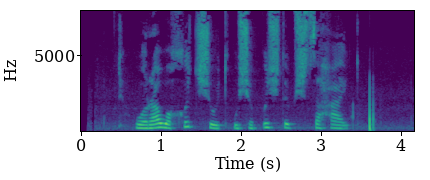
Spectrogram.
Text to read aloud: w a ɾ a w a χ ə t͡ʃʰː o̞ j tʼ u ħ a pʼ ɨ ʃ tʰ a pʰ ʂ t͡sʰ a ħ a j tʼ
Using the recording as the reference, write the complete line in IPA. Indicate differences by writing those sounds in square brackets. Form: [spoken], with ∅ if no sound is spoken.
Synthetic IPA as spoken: w a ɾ a w a χ ə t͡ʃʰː o̞ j tʼ u [ʃ] a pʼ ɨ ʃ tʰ a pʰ [ʃ] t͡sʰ a ħ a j tʼ

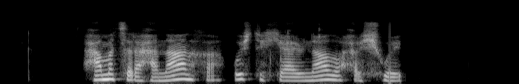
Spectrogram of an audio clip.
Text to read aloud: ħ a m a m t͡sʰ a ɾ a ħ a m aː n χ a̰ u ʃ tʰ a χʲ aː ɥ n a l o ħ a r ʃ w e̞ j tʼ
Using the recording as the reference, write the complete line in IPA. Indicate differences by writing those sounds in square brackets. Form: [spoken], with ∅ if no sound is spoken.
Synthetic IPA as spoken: ħ a m a [∅] t͡sʰ a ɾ a ħ a [n] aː n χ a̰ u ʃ tʰ a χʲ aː ɥ n a l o ħ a r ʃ w e̞ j tʼ

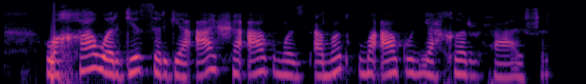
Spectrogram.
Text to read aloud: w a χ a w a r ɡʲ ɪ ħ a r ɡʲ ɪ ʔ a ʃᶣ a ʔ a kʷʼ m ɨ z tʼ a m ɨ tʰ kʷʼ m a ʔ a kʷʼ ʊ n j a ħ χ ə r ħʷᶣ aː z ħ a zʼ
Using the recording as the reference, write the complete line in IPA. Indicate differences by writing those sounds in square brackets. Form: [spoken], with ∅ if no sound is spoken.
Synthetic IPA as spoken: w a χ a w a r ɡʲ ɪ [s] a r ɡʲ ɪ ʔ a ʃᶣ a ʔ a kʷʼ m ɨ z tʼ a m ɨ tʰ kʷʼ m a ʔ a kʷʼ ʊ n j a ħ χ ə r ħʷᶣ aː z [ʂ] a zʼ

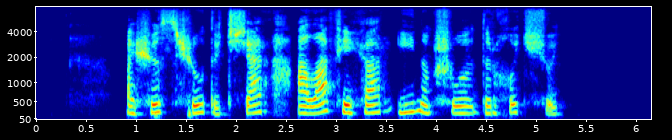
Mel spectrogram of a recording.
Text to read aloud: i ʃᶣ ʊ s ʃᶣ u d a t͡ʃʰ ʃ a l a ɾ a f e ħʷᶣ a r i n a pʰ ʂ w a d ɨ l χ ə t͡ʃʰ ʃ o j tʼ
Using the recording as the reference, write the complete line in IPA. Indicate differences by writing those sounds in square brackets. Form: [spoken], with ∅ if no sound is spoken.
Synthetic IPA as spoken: [a] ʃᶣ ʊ s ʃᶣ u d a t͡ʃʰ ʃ a [r] a [l] a f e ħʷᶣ a r i n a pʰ ʂ w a d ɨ [r] χ ə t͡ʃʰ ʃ o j tʼ

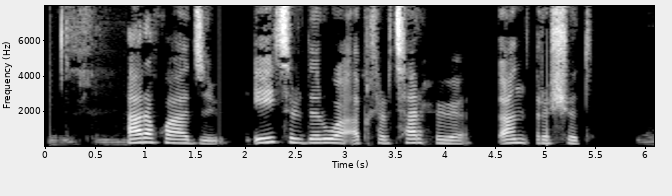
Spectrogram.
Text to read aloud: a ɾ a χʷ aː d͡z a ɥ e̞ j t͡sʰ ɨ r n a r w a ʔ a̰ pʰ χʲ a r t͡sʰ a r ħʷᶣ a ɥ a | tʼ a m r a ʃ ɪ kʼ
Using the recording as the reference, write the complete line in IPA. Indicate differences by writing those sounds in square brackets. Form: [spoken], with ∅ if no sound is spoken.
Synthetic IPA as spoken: a ɾ a χʷ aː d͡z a ɥ e̞ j t͡sʰ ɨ r [d] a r w a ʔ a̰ pʰ χʲ a r t͡sʰ a r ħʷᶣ a ɥ a | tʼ a [n] r a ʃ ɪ [tʼ]

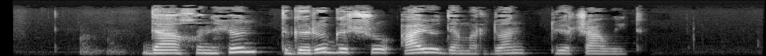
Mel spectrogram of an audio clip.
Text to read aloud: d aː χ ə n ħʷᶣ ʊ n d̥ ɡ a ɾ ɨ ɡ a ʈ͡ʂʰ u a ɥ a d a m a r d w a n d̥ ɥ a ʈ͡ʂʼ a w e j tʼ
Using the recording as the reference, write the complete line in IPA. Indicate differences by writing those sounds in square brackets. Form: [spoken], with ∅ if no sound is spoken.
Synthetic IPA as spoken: d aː χ ə n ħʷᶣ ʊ n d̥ ɡ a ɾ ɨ ɡ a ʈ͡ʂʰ u a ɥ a d a m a r d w a n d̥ ɥ a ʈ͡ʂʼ a w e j tʼ

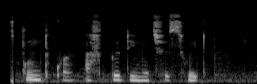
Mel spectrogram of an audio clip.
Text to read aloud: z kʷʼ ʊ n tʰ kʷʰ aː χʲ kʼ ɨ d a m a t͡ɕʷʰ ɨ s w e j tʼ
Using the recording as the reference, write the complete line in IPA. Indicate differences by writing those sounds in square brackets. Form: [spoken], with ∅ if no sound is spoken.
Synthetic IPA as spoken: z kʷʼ ʊ n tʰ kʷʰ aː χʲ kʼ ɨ d [i] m a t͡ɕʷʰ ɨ s w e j tʼ

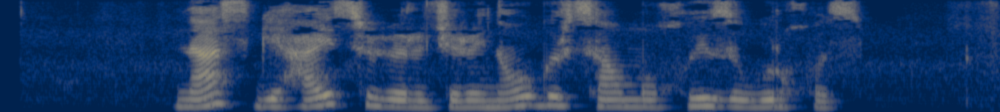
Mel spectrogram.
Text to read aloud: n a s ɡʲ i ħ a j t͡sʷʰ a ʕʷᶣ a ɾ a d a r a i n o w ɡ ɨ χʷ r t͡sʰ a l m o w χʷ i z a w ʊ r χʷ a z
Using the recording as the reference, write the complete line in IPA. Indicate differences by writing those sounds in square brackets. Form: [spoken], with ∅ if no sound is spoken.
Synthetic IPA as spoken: n a s ɡʲ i ħ a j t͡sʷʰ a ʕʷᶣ a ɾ a [d͡ʒ] a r a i n o w ɡ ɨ [∅] r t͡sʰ a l m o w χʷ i z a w ʊ r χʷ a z

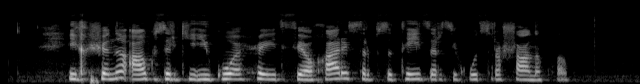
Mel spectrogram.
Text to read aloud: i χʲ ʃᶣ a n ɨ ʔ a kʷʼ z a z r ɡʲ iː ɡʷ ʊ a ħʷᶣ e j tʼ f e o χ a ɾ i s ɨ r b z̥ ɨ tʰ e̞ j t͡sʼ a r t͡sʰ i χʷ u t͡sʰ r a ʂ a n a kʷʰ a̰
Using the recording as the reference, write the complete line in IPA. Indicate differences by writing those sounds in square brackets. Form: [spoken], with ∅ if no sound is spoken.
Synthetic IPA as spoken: i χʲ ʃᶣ a n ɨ ʔ a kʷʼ z a [∅] r ɡʲ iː ɡʷ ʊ a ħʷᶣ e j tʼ f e o χ a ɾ i s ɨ r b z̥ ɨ tʰ e̞ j t͡sʼ a r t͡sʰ i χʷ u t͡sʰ r a ʂ a n a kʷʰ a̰

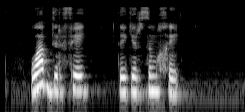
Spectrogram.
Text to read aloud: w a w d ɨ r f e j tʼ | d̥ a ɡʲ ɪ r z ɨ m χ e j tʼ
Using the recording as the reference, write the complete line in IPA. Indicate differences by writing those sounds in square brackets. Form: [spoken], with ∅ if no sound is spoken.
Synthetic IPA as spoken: w a [b] d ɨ r f e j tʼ | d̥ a ɡʲ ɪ r z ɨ m χ e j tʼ

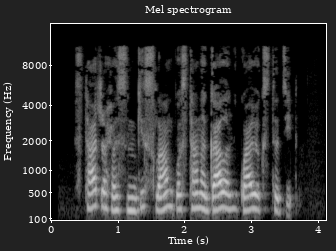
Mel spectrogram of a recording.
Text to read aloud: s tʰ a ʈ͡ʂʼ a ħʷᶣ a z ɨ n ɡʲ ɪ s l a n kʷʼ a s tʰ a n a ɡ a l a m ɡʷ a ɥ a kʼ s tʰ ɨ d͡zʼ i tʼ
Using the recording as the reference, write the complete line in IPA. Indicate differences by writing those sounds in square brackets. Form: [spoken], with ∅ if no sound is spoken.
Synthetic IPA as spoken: s tʰ a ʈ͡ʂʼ a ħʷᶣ a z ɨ n ɡʲ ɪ s l a [m] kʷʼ a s tʰ a n a ɡ a l a [n] ɡʷ a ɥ a kʼ s tʰ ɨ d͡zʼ i tʼ

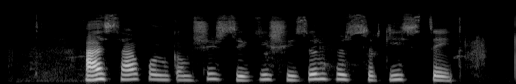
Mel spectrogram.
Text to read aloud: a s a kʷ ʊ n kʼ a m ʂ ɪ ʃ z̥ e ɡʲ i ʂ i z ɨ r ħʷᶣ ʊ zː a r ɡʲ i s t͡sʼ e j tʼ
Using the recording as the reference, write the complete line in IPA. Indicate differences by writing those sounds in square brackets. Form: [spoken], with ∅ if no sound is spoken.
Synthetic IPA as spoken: a s a [kʷʼ] ʊ n kʼ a m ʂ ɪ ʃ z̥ e ɡʲ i ʂ i z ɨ r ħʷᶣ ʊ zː a r ɡʲ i s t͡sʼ e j tʼ

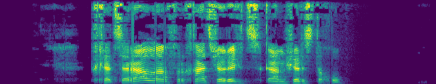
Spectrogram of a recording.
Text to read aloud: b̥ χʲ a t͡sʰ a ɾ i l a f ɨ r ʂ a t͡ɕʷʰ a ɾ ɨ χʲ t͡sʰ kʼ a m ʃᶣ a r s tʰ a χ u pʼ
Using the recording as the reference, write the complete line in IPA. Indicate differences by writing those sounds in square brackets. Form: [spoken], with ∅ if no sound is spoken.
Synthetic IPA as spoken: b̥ χʲ a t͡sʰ a ɾ [a] l a f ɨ r [χ] a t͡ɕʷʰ a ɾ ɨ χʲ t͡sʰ kʼ a m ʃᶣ a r s tʰ a χ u pʼ

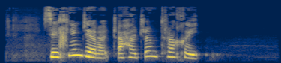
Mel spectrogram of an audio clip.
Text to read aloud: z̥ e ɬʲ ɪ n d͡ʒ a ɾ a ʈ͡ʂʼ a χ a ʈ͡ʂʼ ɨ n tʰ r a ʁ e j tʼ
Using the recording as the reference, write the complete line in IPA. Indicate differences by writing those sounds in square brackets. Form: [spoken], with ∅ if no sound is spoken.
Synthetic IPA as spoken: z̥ e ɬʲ ɪ n d͡ʒ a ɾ a ʈ͡ʂʼ a [ħ] a ʈ͡ʂʼ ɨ [m] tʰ r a [χ] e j tʼ

